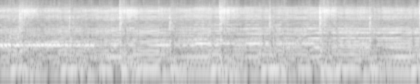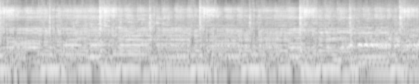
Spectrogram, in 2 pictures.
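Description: Live electronic music played on synthesizers and a laptop: a dense, steady texture over a pulsing low bass line.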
